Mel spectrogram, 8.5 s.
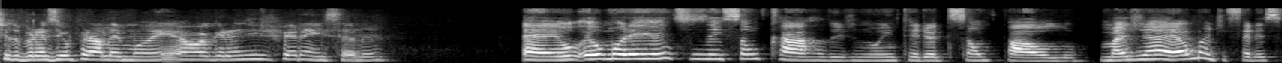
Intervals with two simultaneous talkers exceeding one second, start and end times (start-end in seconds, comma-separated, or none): none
